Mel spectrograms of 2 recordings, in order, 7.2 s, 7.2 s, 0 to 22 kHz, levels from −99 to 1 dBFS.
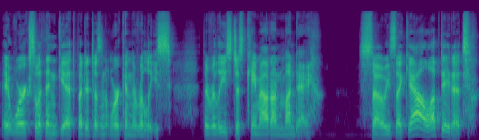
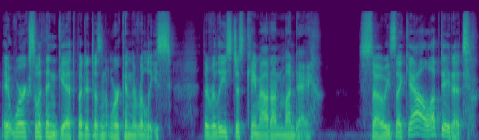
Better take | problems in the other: second | thin; very; fading below 850 Hz

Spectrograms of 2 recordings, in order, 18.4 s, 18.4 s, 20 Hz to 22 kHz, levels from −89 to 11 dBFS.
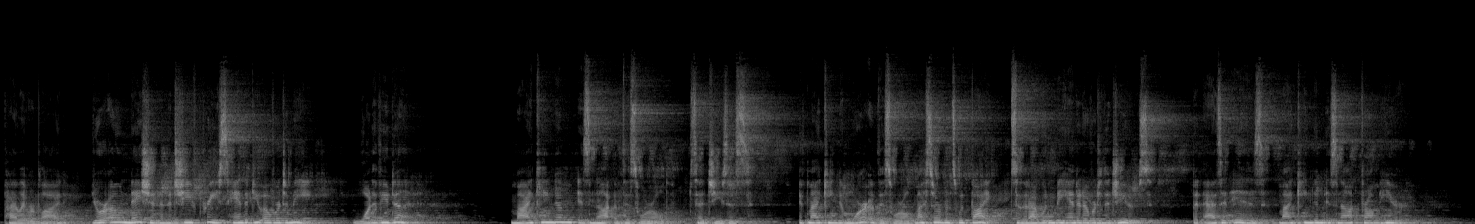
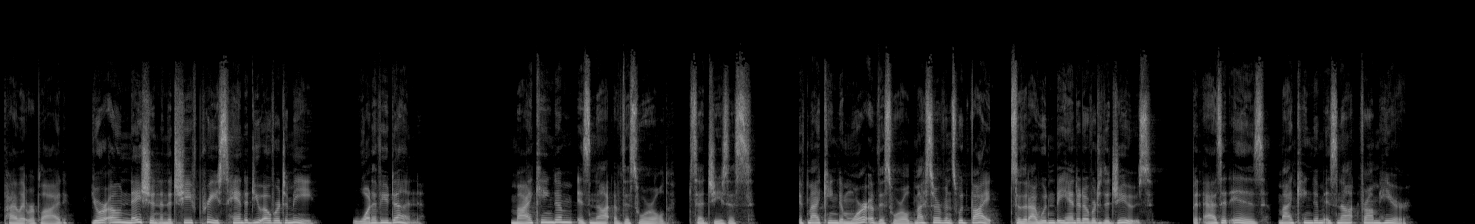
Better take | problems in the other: second | room echo; slight; dies away in 1.8 s // off-mic speech; somewhat distant

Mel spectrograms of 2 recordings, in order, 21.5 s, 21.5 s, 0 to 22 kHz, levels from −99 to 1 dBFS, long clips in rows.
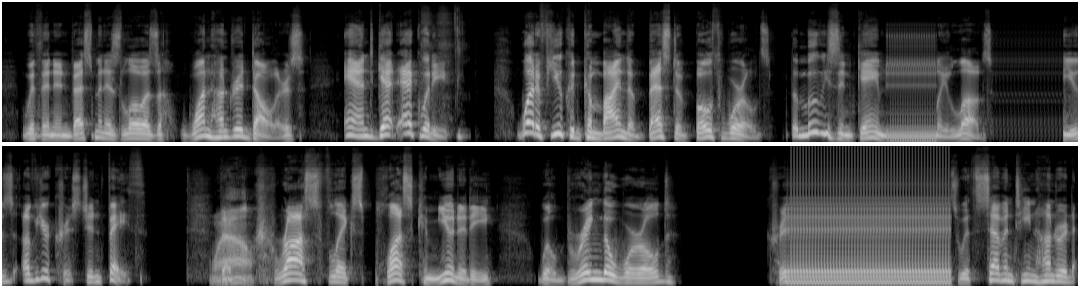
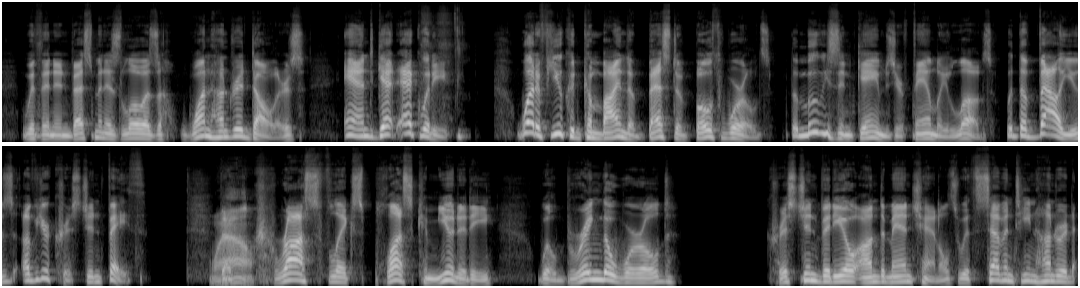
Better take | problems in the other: second | audio freezing; at 9 s, at 10 s for 0.5 s and at 19 s for 1.5 s

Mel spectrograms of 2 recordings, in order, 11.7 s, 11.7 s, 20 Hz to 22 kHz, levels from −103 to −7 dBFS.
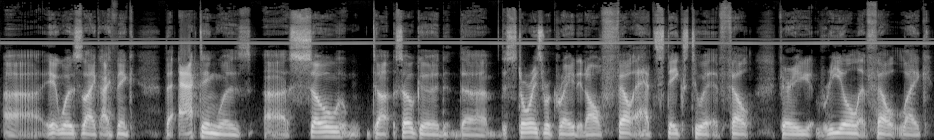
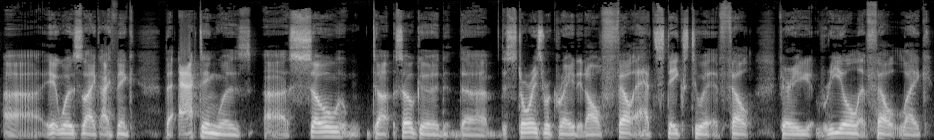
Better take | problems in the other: second | high-pitched whine; noticeable; throughout; 6 kHz, 15 dB below the speech

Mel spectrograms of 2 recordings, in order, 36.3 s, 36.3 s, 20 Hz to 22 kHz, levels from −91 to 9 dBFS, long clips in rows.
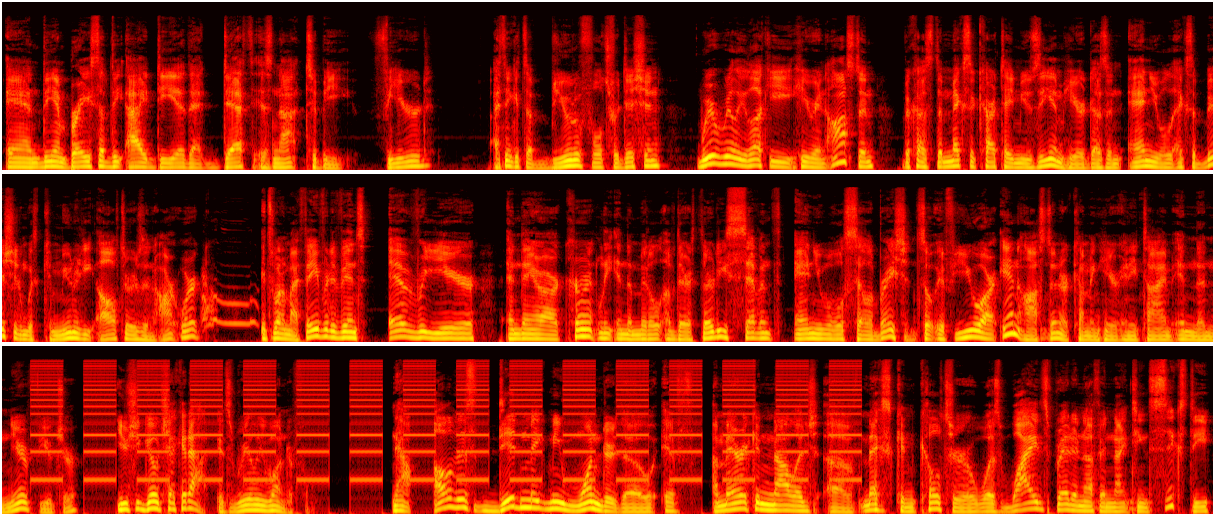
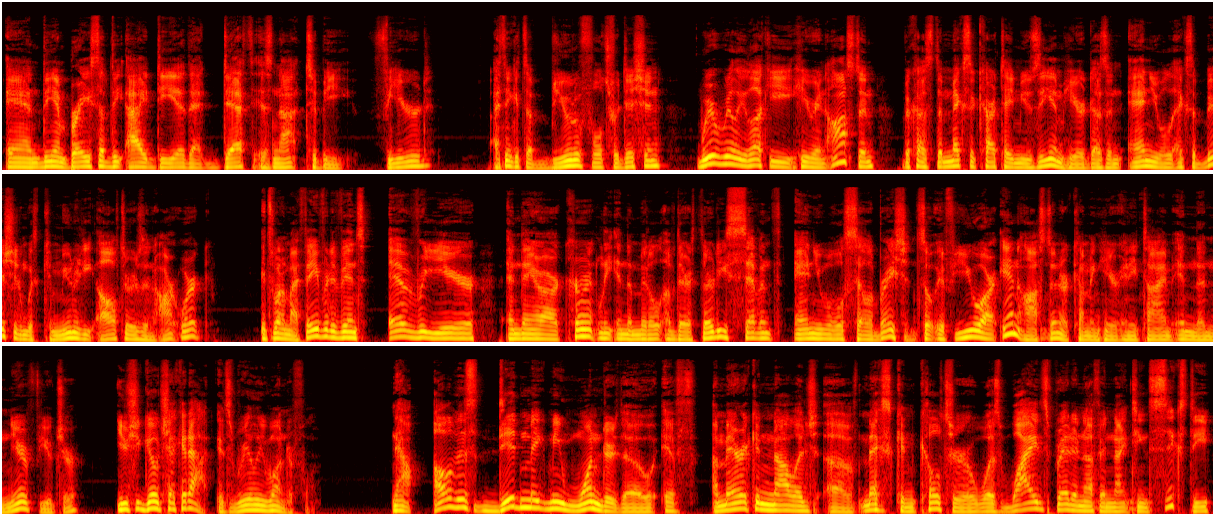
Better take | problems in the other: second | dog barking; faint; at 14 s; peak 15 dB below the speech // alarm; noticeable; from 25 to 33 s; peak 7 dB below the speech

